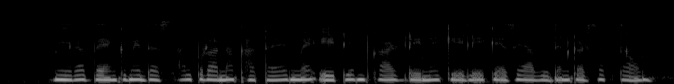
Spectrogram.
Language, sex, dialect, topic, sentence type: Hindi, female, Garhwali, banking, question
